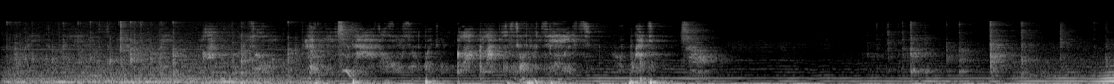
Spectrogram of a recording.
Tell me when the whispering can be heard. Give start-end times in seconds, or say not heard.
0.1-6.5.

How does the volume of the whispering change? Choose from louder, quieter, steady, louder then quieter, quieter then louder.
louder.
